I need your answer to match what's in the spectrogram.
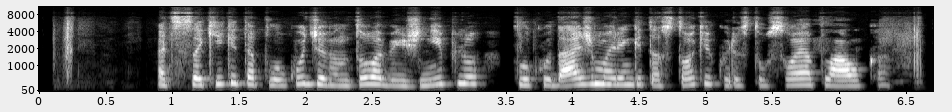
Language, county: Lithuanian, Šiauliai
